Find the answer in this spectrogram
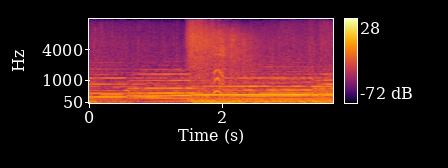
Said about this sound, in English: Storm's getting worse.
